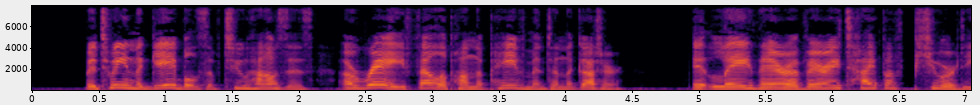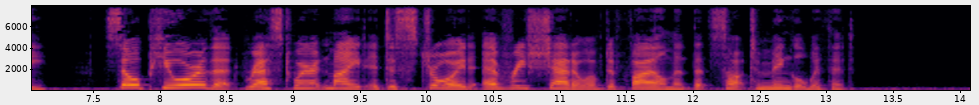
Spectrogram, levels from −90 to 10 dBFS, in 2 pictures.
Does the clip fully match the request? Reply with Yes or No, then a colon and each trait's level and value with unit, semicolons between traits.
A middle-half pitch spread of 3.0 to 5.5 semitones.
Yes: average, 4.7 semitones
